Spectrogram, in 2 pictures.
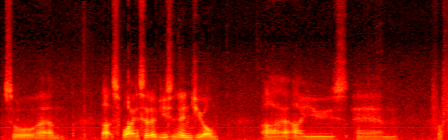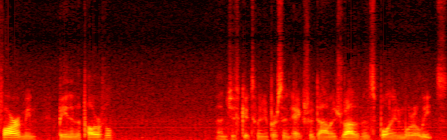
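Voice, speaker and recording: A man's voice: fairly low pitch, measured pace, a little hiss or hum, poor audio. A man giving rambling, chatty live commentary on his game stream, with dry sarcastic asides.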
